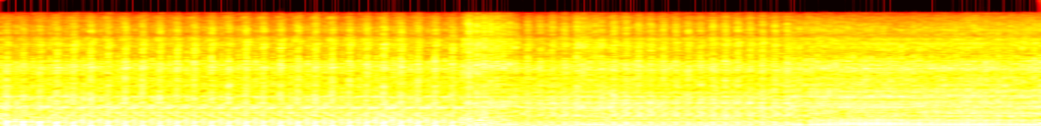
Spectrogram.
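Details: Free Yard Machines riding mower, engine that had filled with water after sitting with air filter off, first start after revival, valves not gapped: fast uneven loping, stumbling beat rather than clean firing; owner suspects running rich, rough running.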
